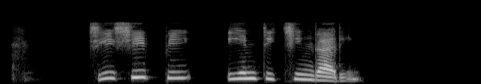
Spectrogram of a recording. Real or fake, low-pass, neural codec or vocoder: fake; 7.2 kHz; codec, 16 kHz, 1.1 kbps, Voila-Tokenizer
